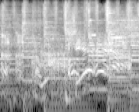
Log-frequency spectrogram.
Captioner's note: laughter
